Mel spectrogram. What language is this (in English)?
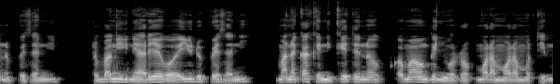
Luo (Kenya and Tanzania)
